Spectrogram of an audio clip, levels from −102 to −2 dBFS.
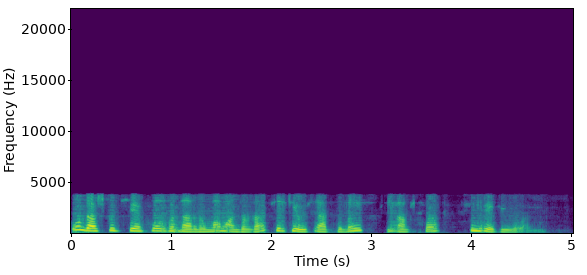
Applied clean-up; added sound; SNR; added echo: neural separator model SepFormer WHAMR!.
